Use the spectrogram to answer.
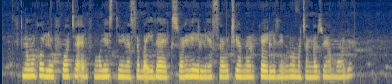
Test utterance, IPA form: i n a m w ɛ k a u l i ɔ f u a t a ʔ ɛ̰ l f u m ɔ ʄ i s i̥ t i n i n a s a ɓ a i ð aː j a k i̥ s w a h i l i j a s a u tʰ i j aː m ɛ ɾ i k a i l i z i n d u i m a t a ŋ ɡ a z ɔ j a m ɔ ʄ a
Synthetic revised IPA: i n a m w a k a u l i ɔ f u a t a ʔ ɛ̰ l f u m ɔ ʄ a s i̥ t i n i n a s a ɓ a i ð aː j a k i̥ s w a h i l i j a s a u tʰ i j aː m ɛ ɾ i k a i l i z i n d u a m a t a ŋ ɡ a z ɔ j a m ɔ ʄ a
